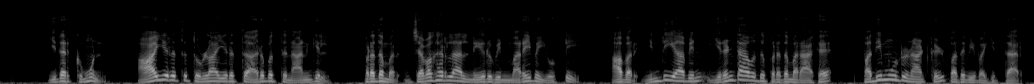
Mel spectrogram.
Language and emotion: Tamil, neutral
